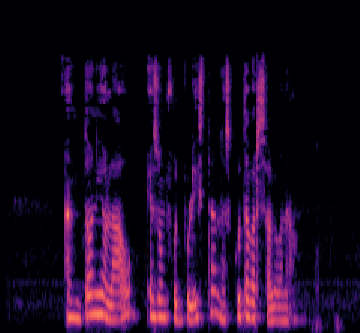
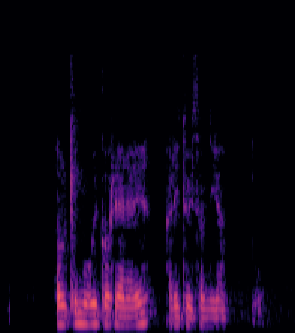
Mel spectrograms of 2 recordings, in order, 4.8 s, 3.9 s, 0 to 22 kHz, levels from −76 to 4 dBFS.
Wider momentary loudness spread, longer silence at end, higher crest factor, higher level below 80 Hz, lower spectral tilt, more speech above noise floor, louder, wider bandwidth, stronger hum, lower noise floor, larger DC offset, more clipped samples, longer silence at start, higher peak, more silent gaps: about the same, 7 LU vs 9 LU; first, 0.85 s vs 0.45 s; about the same, 20 dB vs 22 dB; first, -68 dBFS vs -76 dBFS; second, -4.5 dB/octave vs -7 dB/octave; second, 39 dB vs 43 dB; first, -24 LUFS vs -32 LUFS; about the same, 11.5 kHz vs 11.5 kHz; neither; second, -63 dBFS vs -74 dBFS; neither; neither; about the same, 0.85 s vs 0.75 s; first, -4 dBFS vs -12 dBFS; neither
